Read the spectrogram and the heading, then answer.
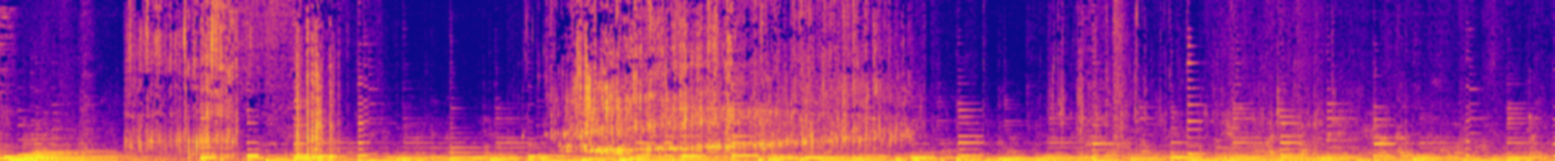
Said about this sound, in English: That is coffee pouring in the sounds of Hawaii, if anyone's wondering.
